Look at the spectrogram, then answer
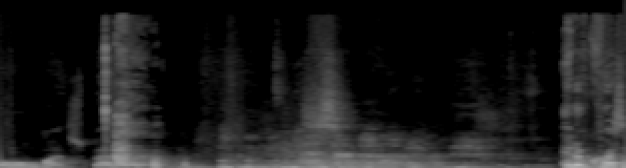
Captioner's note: chuckles; audience laughs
